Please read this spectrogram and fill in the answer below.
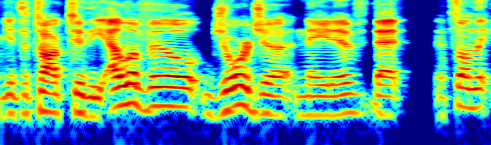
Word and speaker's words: Ellaville: Opens is Justin Barnes from, I think it's Ellaville, Georgia. Is that how you say it? That's right. Ellaville, Georgia, and that is on the banks of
